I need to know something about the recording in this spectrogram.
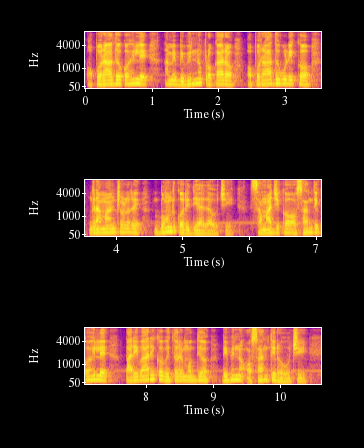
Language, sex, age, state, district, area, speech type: Odia, male, 30-45, Odisha, Kandhamal, rural, spontaneous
